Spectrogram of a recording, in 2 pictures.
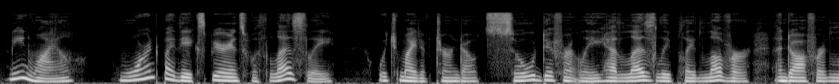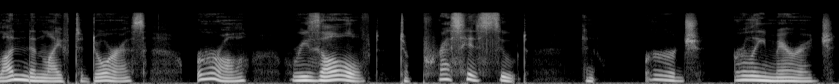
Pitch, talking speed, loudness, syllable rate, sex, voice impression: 175 Hz, 120 wpm, -17 LUFS, 4.3 syllables/s, female, feminine, adult-like, tensed, bright, clear, fluent, intellectual, friendly, elegant, lively, sharp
